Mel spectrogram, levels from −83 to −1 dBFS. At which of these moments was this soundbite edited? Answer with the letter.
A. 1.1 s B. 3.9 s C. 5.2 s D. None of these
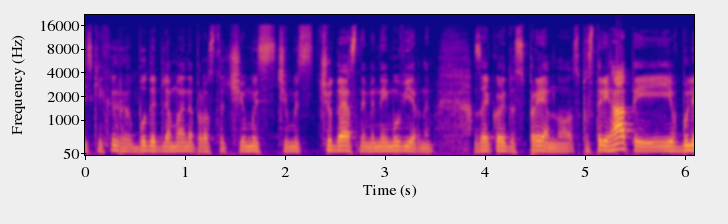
B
